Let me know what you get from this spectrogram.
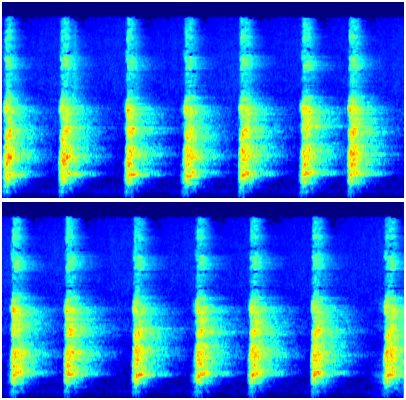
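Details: Angry husky indoors barking at a satellite TV that lost signal, a long steady series of loud, harsh barks repeated roughly once a second without a break.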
